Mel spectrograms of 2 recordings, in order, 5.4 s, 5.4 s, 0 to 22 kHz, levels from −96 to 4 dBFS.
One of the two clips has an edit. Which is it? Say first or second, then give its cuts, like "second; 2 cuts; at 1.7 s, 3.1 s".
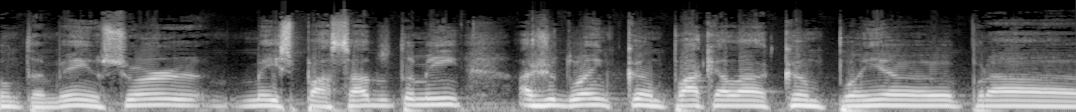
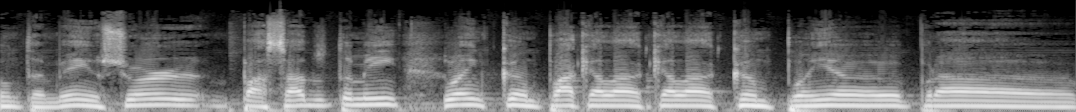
second; 3 cuts; at 1.1 s, 2.2 s, 3.2 s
